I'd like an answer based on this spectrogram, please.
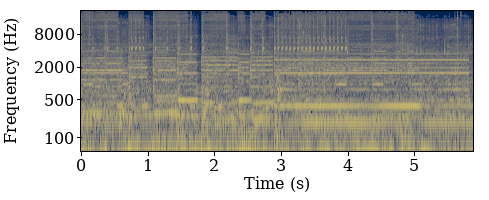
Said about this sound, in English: And those were the sounds of the Brother Printer Orchestra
